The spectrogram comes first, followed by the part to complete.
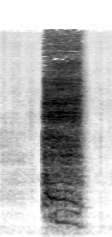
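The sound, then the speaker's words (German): A single sharp, loud sneeze caused by a pollen allergy bursts out, lasting about half a second, with faint quiet before it and silence after. “Und deswegen muss ich halt auch drei, vier Mal niesen gerade.”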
